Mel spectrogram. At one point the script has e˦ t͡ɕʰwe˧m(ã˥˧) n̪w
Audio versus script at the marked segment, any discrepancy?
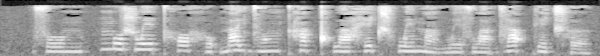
yes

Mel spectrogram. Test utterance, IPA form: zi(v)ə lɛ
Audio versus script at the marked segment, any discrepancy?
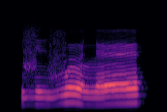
no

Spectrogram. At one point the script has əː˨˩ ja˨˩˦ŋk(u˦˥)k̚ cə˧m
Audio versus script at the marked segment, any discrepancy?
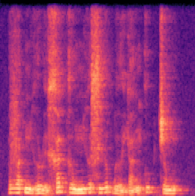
no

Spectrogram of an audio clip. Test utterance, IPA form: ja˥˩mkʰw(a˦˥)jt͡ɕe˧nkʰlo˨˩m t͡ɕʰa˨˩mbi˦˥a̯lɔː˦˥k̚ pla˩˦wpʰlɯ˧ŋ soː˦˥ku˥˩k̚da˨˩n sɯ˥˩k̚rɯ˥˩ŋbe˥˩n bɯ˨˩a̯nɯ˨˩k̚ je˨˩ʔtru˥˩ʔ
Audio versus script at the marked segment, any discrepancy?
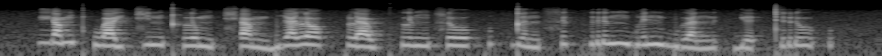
yes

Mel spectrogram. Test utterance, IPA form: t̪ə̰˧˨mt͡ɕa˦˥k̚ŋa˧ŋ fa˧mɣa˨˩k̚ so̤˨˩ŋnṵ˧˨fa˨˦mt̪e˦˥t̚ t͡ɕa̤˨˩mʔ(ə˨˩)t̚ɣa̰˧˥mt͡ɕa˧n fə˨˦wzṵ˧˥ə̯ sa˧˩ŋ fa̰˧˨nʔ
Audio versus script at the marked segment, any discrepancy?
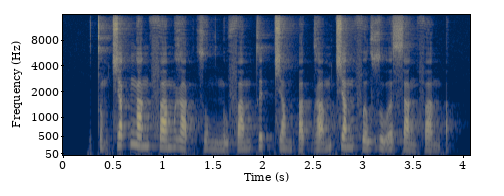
yes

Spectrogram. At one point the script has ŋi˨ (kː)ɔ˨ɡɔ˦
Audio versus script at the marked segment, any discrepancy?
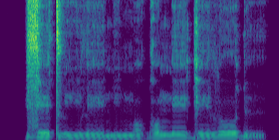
yes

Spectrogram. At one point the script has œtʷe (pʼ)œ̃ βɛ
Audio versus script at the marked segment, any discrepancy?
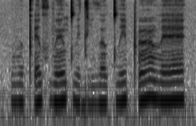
no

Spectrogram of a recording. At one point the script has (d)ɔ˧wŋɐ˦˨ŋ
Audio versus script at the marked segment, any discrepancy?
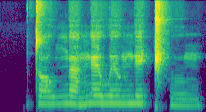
yes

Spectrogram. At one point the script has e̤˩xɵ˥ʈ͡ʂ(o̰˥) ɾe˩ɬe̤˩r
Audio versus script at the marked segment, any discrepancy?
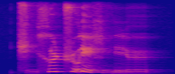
no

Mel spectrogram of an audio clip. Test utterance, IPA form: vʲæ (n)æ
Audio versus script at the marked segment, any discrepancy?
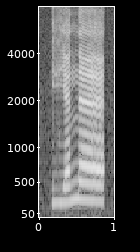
no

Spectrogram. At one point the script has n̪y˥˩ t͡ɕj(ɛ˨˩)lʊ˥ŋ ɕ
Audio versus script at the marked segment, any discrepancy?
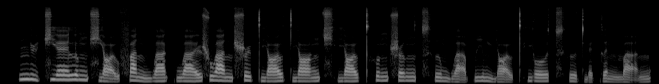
yes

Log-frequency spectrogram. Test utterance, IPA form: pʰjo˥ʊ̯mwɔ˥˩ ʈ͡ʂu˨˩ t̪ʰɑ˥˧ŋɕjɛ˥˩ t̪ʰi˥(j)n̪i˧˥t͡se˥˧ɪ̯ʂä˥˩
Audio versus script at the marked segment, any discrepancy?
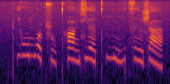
yes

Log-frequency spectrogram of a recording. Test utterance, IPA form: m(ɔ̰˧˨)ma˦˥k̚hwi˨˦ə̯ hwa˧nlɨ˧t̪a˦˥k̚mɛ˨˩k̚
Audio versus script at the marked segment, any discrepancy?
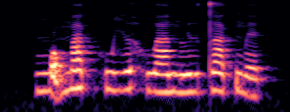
no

